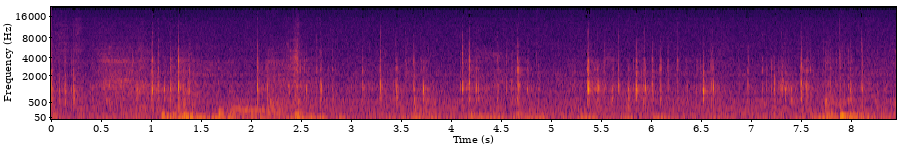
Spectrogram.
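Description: Fingers typing code on a computer keyboard, an irregular run of close, crisp key clicks with bursts and short pauses over a faint background hum, with no talking.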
